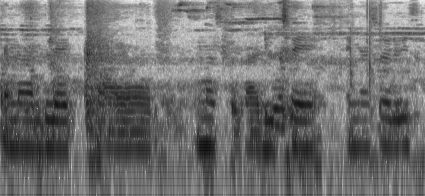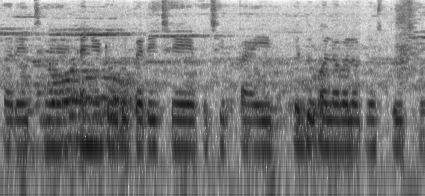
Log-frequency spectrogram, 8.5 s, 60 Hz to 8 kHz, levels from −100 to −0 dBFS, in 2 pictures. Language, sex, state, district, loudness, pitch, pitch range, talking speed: Gujarati, female, Gujarat, Gandhinagar, -17 LUFS, 195 Hz, 180-200 Hz, 115 wpm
